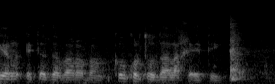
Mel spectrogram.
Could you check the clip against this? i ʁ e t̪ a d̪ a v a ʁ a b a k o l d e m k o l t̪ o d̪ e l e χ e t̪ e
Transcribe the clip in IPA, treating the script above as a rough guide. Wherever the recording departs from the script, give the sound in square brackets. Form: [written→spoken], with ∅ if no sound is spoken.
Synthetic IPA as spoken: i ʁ e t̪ a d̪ a v a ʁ a b a k o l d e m k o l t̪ o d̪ [e→a] l [e→a] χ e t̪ [e→i]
